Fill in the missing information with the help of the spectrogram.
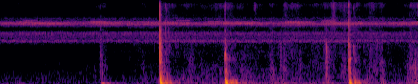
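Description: A ball being hit back and forth in a boardball rally: a handful of sharp thumps about a second apart, the second and third the loudest, from hands striking the ball and the ball bouncing off the board. Under them, a steady chorus of crickets.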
